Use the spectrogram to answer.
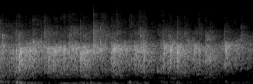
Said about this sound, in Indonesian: Benar-benar sembuh, coba tepuk tangan untuk Tuhan.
